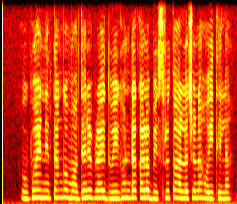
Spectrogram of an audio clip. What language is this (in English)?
Odia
